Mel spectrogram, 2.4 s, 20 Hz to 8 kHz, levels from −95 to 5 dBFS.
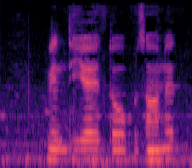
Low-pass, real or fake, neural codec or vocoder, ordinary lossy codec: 7.2 kHz; real; none; MP3, 48 kbps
